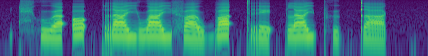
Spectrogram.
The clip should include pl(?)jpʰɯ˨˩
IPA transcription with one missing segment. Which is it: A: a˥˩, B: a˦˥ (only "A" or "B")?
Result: A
